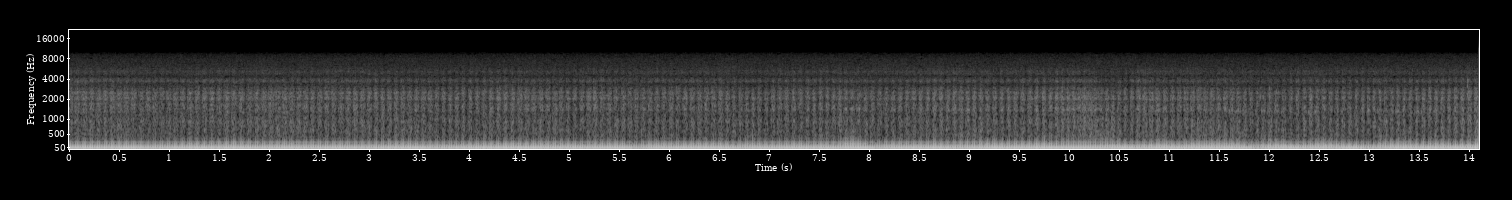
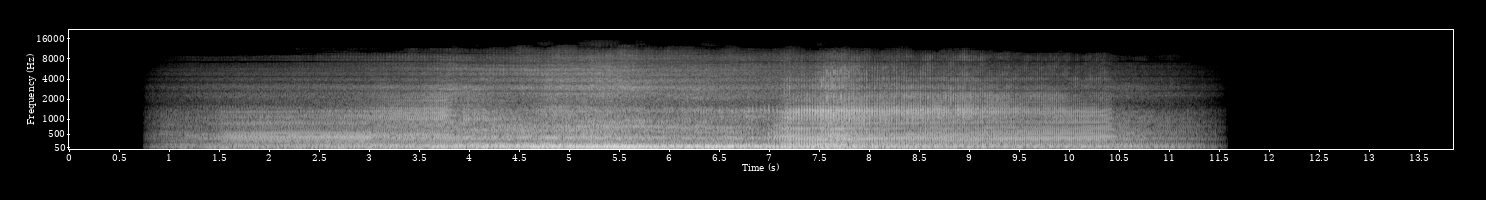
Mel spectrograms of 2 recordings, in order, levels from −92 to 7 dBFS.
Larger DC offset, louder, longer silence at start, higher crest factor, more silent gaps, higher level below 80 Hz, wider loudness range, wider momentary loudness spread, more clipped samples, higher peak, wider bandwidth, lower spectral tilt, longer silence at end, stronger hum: neither; second, -25 LUFS vs -19 LUFS; second, 0 s vs 0.95 s; second, 10 dB vs 18 dB; neither; first, -22 dBFS vs -30 dBFS; second, 1 LU vs 12 LU; second, 2 LU vs 16 LU; neither; second, -10 dBFS vs 0 dBFS; second, 6.2 kHz vs 11.5 kHz; first, -7.5 dB/octave vs -6 dB/octave; second, 0 s vs 2.5 s; first, 60 Hz at -30 dBFS vs none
